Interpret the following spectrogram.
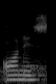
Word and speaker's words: honest: vowel o on is the lid silent we pronounce honest as honest same goes for an hour hour also same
